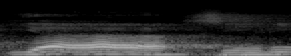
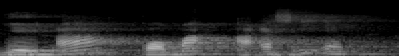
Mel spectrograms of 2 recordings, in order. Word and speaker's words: Yasin: Kalau ngajinya benar bacanya Yasin, yang benar tuh. Karena nih orang megang surat laten, terjemahan hurufnya ada 5, YA,ASIN. Saya dengar dia baca di makam babaknya ya asin.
